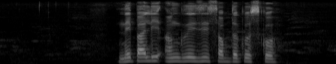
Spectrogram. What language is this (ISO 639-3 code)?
nep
